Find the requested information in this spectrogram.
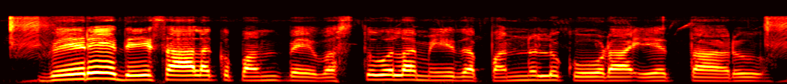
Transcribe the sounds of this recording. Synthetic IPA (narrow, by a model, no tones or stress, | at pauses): ʋeːɾeːd̪ɛːʃaːlɐkupɐmpeːʋɐst̪uwulɐmiːd̪ɐpɐnːulukuːɽaːɛːt̪ːaːɾu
